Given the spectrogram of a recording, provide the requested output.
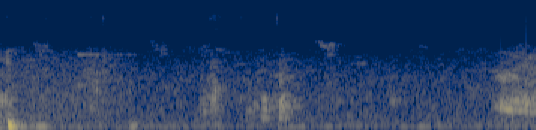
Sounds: Cough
